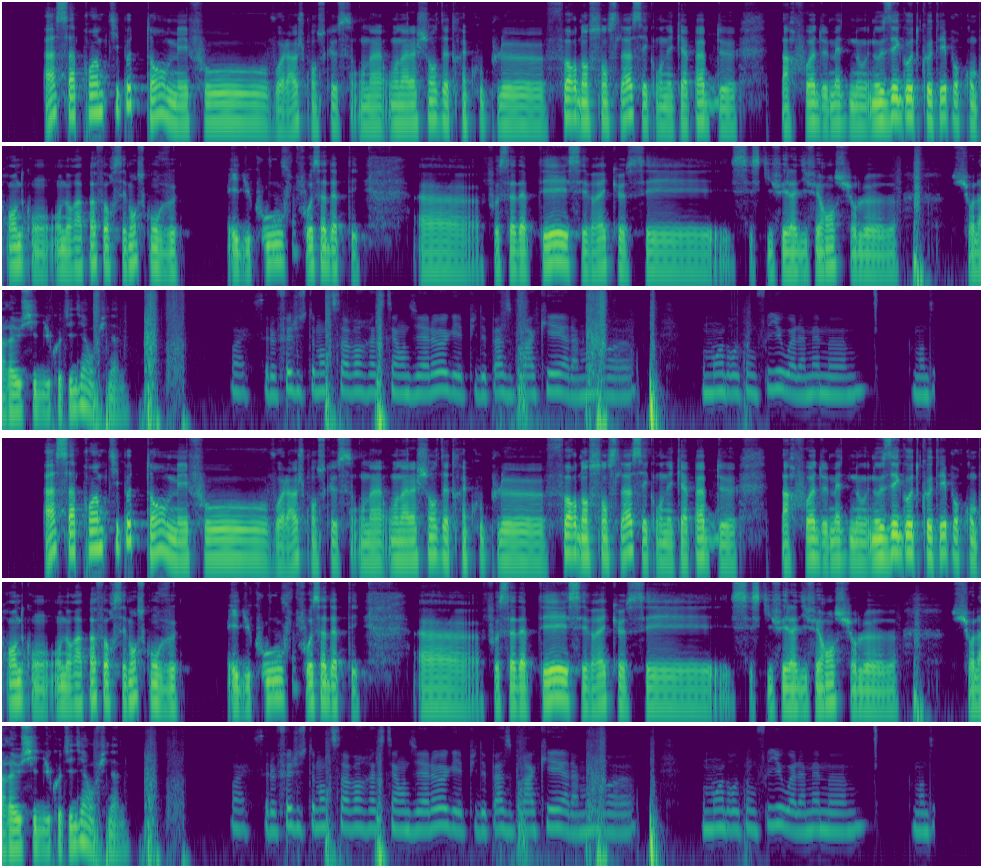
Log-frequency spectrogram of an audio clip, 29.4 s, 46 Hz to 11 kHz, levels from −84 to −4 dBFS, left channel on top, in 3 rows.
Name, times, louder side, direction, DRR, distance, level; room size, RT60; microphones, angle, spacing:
voice 1, 0.4-11.5 12.0-19.0 19.3-20.8, right 2 dB, 15° right, 0.5 m, -27 dB
voice 2, 12.4-12.8 21.9-25.9 26.2-26.3 26.6-28.2 28.7-28.9, equal, ahead, 2.0 m, -40 dB
sound 1, 18.7-19.1 20.1-21.5 22.4-22.6 22.8-23.5 24.5-25.1 25.3-26.2 26.9-27.1, left 4 dB, 45° left, 0.6 m, -35 dB
head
